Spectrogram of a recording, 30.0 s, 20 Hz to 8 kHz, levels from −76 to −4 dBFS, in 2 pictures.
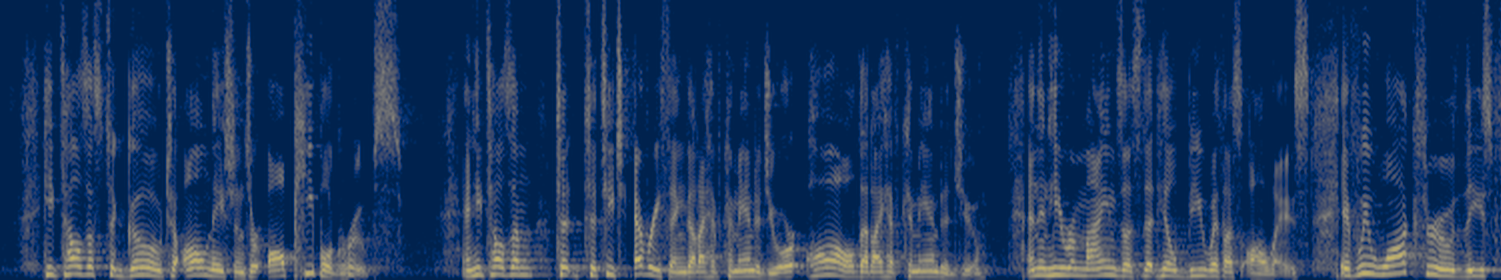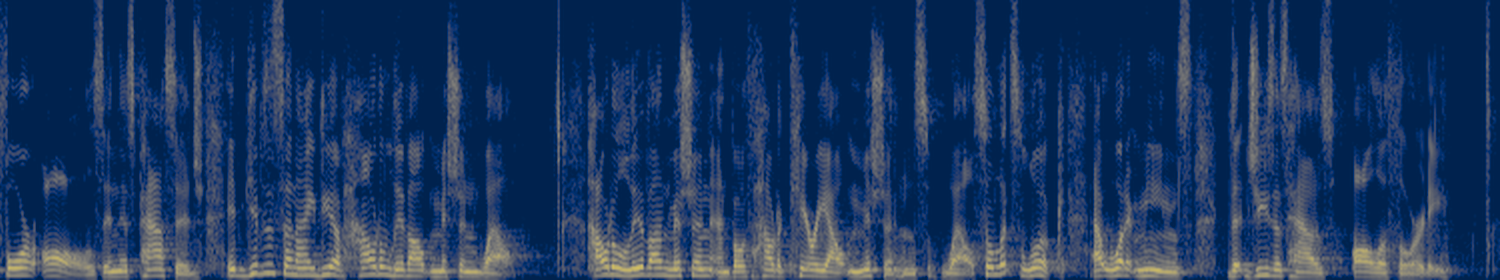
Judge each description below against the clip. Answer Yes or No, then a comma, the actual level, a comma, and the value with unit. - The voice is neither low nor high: Yes, medium, 170 Hz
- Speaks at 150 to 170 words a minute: No, average, 180 wpm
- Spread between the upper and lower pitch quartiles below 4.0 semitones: No, average, 5.1 semitones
